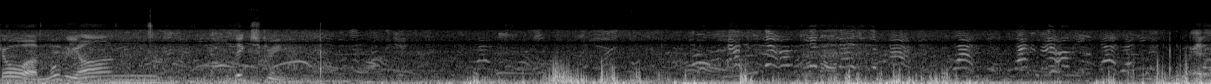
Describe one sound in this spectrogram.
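A crowd of people chatters outdoors, with children and adults talking and calling.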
